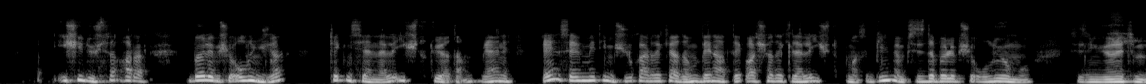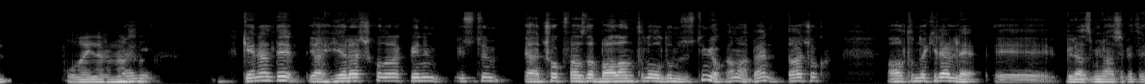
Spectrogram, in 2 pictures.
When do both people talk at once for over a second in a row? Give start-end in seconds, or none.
none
